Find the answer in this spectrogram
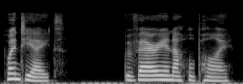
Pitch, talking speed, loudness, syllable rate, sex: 195 Hz, 100 wpm, -18 LUFS, 5.0 syllables/s, female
